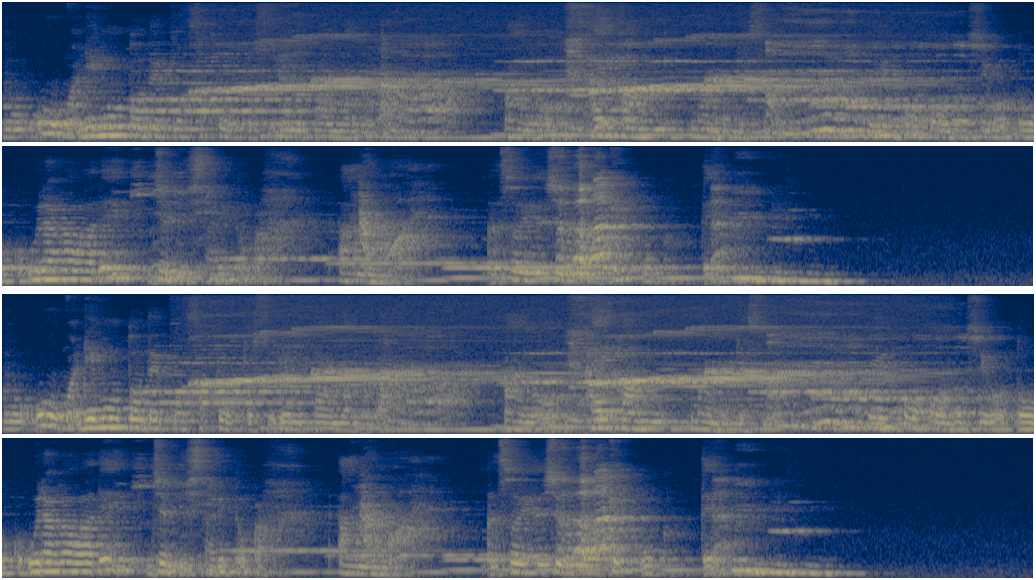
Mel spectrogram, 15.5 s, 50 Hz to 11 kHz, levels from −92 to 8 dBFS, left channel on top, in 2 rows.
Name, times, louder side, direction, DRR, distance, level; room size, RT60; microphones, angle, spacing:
voice 1, 0.0-2.9 3.8-5.9 6.5-9.7 10.3-10.8 11.4-13.2, right 2 dB, 70° right, -2 dB, 0.5 m, -30 dB
voice 2, 0.7-1.1 5.3-6.8 8.9-9.5 13.2-14.0, right 1 dB, 5° left, -5 dB, 0.9 m, -34 dB
sound 1, 0.9-13.7, left 1 dB, 50° left, 0.9 m, -37 dB
sound 2, 1.3-7.1, right 3 dB, 20° right, 0.4 m, -34 dB
sound 3, 2.0-2.3 2.7-3.4 4.2-4.7 5.7-7.8 8.6-9.3 9.7-9.9 10.4-11.0 11.9-12.3 13.1-13.2, left 2 dB, 70° left, 0.9 m, -34 dB
3.7 x 3.2 x 3.3 m, 0.80 s
head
